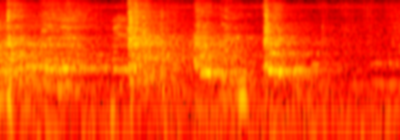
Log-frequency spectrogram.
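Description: Low background voices in brief snatches, with a couple of light knocks, over a steady low room hum.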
